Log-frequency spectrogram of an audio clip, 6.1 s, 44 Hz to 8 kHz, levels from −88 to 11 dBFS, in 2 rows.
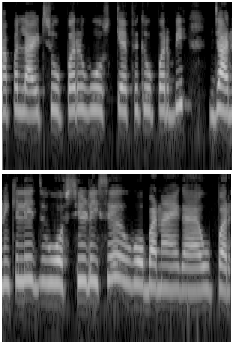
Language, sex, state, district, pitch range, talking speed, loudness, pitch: Hindi, male, Maharashtra, Washim, 255-290 Hz, 215 wpm, -22 LUFS, 275 Hz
